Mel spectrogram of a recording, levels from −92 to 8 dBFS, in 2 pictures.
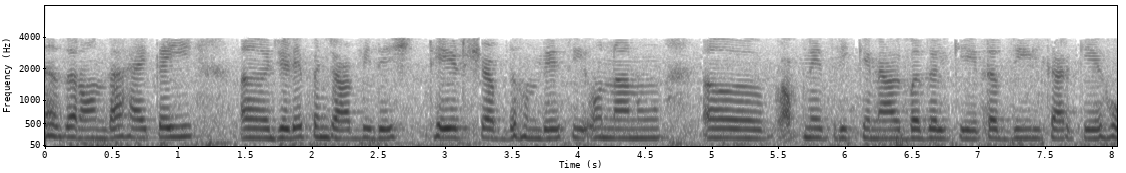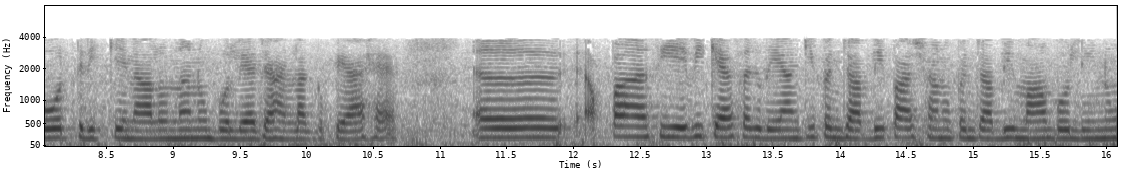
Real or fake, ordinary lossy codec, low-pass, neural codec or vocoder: real; AAC, 16 kbps; 7.2 kHz; none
